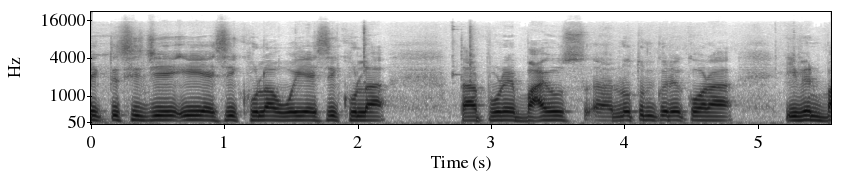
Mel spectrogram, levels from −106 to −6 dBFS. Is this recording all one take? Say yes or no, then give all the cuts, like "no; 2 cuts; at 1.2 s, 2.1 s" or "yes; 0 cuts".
yes; 0 cuts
